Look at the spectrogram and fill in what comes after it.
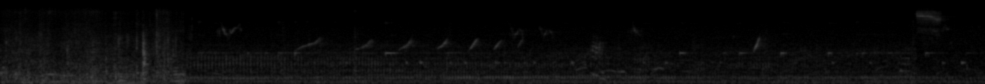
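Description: Faint rustling for about the first two seconds, then a series of short bird chirps, each rising in pitch, about two a second, with a few scattered chirps after.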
